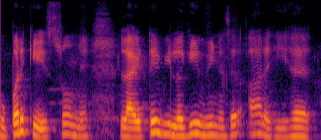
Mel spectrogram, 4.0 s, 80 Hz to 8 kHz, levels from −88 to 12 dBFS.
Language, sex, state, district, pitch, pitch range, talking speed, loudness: Hindi, male, Jharkhand, Ranchi, 145 Hz, 135-170 Hz, 195 wpm, -18 LUFS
